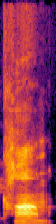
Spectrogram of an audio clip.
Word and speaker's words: calm: down by the way when you have LM at the end you also don't have to pronounce the L actually most people don't pronounce the L some people will some people will say calm but a lot of people just say calm calm down the palm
